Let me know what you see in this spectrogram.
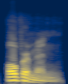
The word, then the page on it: overman: American English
